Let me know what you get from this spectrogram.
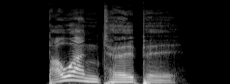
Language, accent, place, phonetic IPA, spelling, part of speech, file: German, Germany, Berlin, [ˈbaʊ̯ɐnˌtœlpl̩], Bauerntölpel, noun, De-Bauerntölpel.ogg
- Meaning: clodhopper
